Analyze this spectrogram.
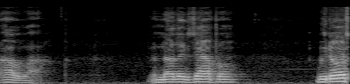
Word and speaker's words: Allah: A E I repeat whenever a e or CRA come before Allah the sound becomes flat on Allah another example we don't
